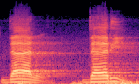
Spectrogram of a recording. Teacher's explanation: makhraj dal ni di hujung lidah dekat dengan gisi.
